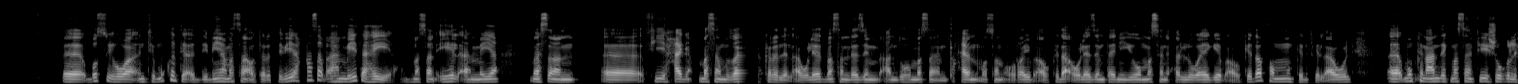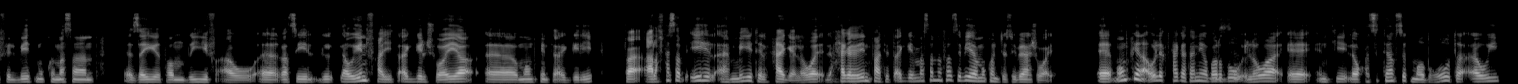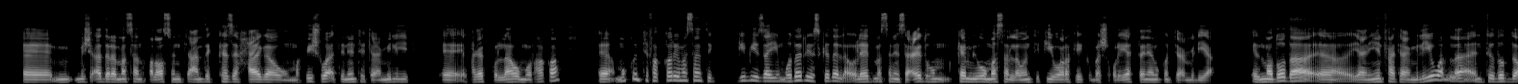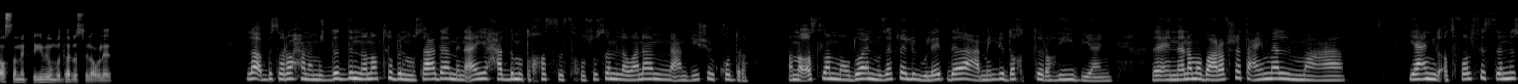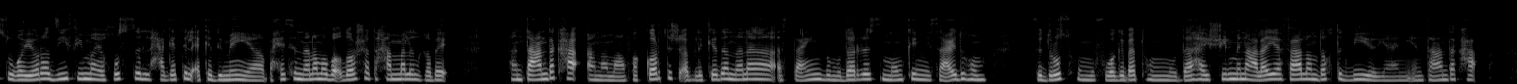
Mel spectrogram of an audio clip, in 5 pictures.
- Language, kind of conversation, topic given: Arabic, advice, إزاي أقدر أركّز وأنا تحت ضغوط يومية؟
- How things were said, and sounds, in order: tapping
